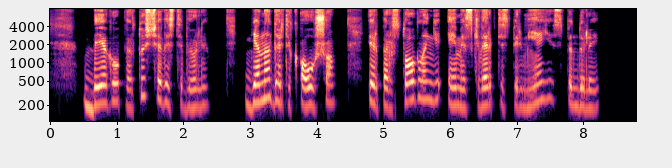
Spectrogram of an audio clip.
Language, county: Lithuanian, Panevėžys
